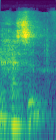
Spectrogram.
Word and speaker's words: Chesed: And one day, her coach said to her, Chesed, a fine Jewish name that means grace, and that if I pronounce it properly, it would be Chesed.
